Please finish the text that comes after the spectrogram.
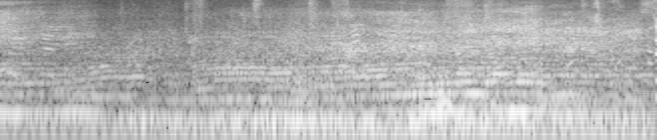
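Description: Race cars roar around the dirt oval at Boyd Raceway as the leaders battle down the back straightaway, a loud, steady engine drone rising and falling through the whole stretch under a voice calling the race.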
